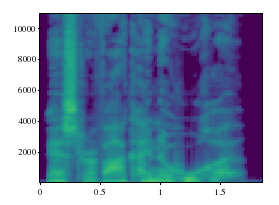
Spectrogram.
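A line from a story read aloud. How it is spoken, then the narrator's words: Quiet. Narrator (German): sagte leise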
